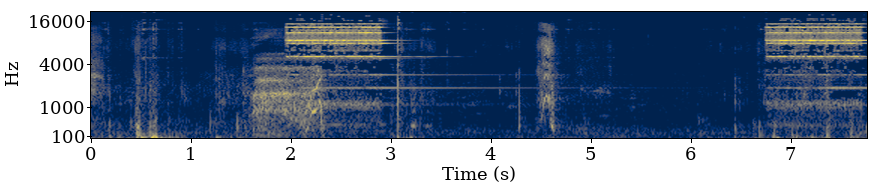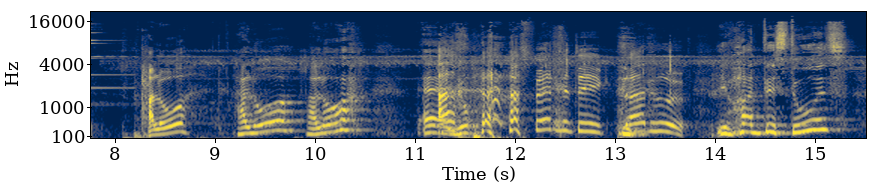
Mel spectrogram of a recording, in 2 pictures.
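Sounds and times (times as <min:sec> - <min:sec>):
mobile phone ringtone chiming inside a backpack: 0:02.0 - 0:04.6, 0:06.7 - 0:14.0
backpack zipper being pulled: 0:04.4 - 0:04.7
speech: 0:08.3 - 0:15.4
laughter: 0:11.0 - 0:14.2.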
